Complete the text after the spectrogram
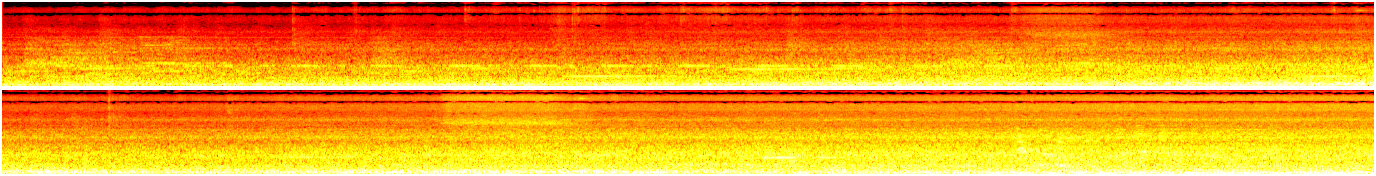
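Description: A diesel train rumbles slowly closer, growing louder as it approaches.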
